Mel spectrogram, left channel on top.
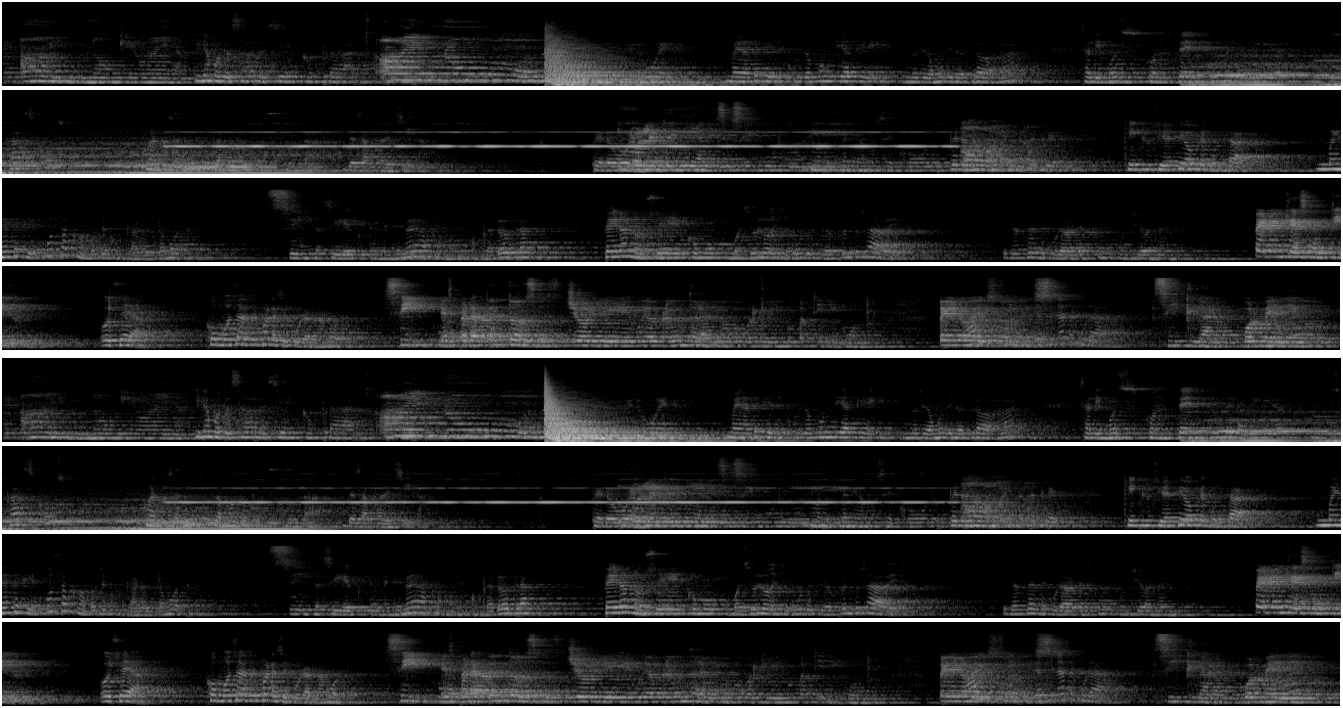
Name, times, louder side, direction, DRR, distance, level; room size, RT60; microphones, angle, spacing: voice 1, 0.0-1.8 3.8-5.4 19.5-21.8 23.0-23.7 29.5-29.9 39.3-40.4 44.0-48.0 48.3-48.7 49.1-50.7 51.7-53.4, left 1 dB, 60° left, -4 dB, 2.0 m, -36 dB
voice 2, 1.9-6.8 7.2-14.0 14.8-17.6 19.3-19.8 21.4-24.3 24.6-25.9 26.5-28.6 29.9-32.1 32.8-35.8 36.8-38.6 41.1-41.6 42.2-43.7 44.5-45.1 49.8-51.4 52.8-53.2, right 1 dB, 15° right, 1 dB, 0.5 m, -39 dB
sound 1, 5.4-8.0, right 7 dB, 75° right, 0.3 m, -27 dB
sound 2, 11.8-16.8, equal, 30° left, 0.9 m, -35 dB
sound 3, 15.0-22.8, left 3 dB, 35° right, 1.1 m, -33 dB
10.0 x 3.5 x 5.8 m, 2.3 s
head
